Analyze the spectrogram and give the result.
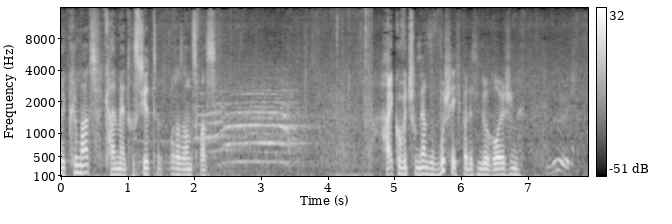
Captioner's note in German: laute Tiergeräusche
